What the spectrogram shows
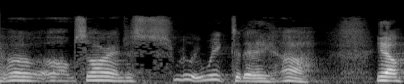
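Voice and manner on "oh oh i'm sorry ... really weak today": soft, slow, frail, put-on, falsely humble voice. Acting out a fasting Pharisee greeted in the street: put-on weak fake humility. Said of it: "All that fake humility".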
